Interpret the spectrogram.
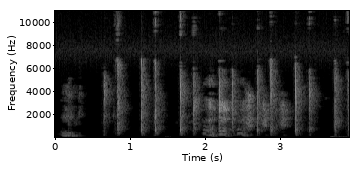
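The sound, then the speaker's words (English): Hollow coconut-shell clops imitating ridden horses knock out a quick, uneven trotting rhythm, about a dozen sharp hits, with brief voices mixed in at the start and midway. “you guys actually almost had a chance to buy a set of co- coconuts that literally made that noise.”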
